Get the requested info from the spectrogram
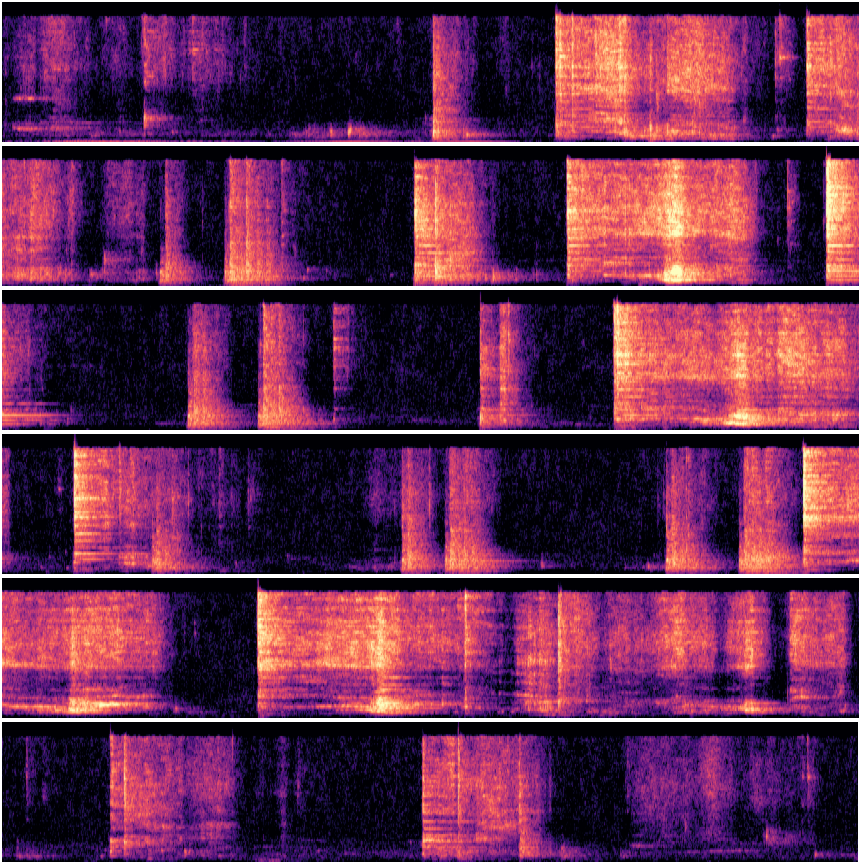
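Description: Metal spatula scraping and clinking against a metal kadai while stirring fish curry, in irregular strokes about one or two a second, with one louder clank about eight seconds in.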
